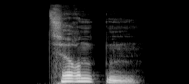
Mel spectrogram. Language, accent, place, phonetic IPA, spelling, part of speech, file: German, Germany, Berlin, [ˈt͡sʏʁntn̩], zürnten, verb, De-zürnten.ogg
- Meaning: inflection of zürnen: 1. first/third-person plural preterite 2. first/third-person plural subjunctive II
